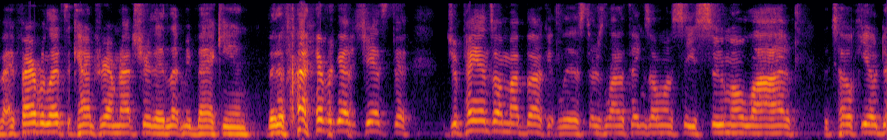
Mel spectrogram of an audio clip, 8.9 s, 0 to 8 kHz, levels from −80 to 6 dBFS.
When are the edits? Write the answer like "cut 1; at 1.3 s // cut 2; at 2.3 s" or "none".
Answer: cut 1; at 2.6 s

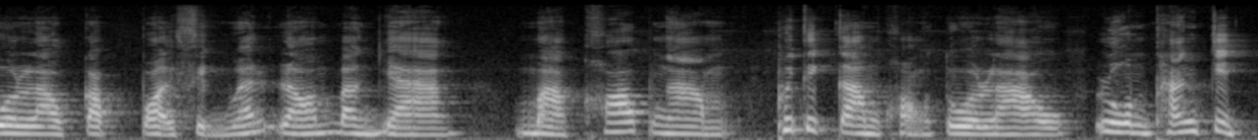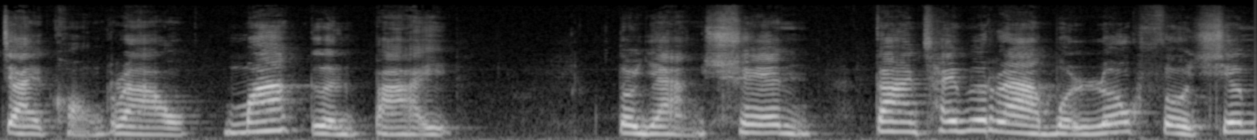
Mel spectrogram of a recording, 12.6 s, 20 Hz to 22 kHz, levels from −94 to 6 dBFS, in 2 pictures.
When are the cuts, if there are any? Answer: cut 1; at 5.4 s

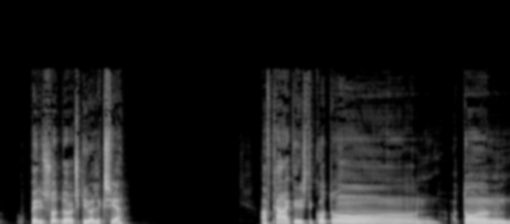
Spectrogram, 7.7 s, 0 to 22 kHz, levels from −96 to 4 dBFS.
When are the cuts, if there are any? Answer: cut 1; at 1.1 s // cut 2; at 4.1 s

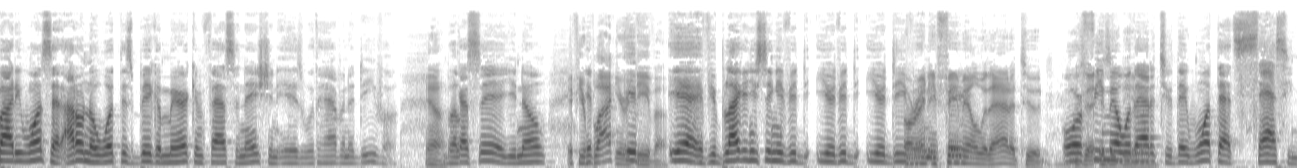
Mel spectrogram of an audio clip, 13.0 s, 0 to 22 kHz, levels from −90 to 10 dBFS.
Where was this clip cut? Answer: cut 1; at 4.6 s // cut 2; at 6.1 s // cut 3; at 8.4 s

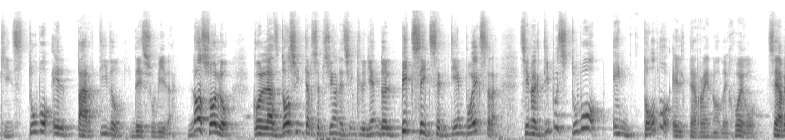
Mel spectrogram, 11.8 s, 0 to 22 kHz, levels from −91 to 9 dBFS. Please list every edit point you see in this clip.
none

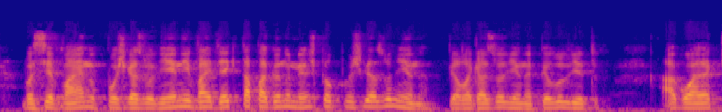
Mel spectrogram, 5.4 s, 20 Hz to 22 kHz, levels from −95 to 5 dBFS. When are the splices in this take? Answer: none

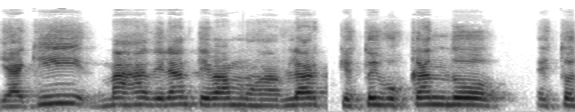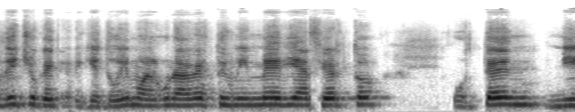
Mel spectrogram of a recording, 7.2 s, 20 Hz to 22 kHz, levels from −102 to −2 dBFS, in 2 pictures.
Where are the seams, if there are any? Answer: cut 1; at 2.0 s // cut 2; at 3.9 s // cut 3; at 5.0 s // cut 4; at 5.5 s

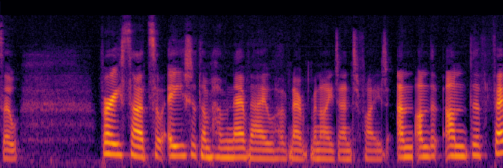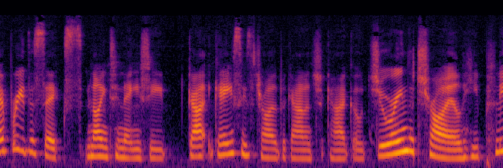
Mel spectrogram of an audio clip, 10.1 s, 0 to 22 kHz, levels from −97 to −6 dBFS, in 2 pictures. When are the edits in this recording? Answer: cut 1; at 2.5 s // cut 2; at 4.1 s

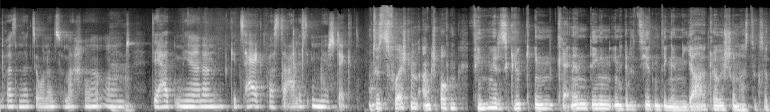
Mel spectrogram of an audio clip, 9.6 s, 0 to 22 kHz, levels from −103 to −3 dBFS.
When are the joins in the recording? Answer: cut 1; at 4.5 s // cut 2; at 5.8 s

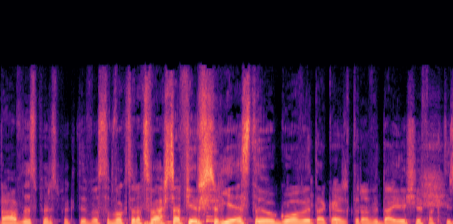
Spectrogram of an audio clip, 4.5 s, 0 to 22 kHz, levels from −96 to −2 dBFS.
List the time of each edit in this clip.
cut 1; at 1.4 s // cut 2; at 2.2 s // cut 3; at 2.5 s // cut 4; at 3.4 s

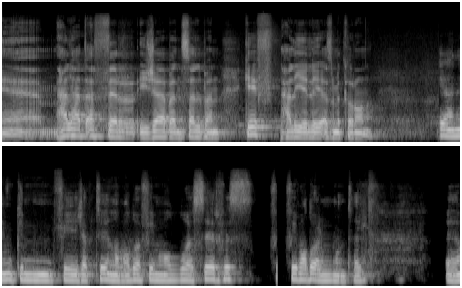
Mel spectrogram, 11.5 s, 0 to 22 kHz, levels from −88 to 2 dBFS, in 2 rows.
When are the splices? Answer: cut 1; at 3.5 s // cut 2; at 4.3 s // cut 3; at 9.2 s

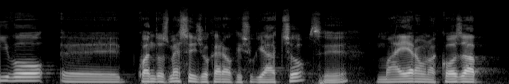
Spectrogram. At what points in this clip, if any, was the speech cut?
none

